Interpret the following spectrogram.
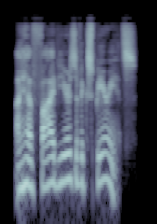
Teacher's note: When I'm stating a fact, my voice goes down at the end.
